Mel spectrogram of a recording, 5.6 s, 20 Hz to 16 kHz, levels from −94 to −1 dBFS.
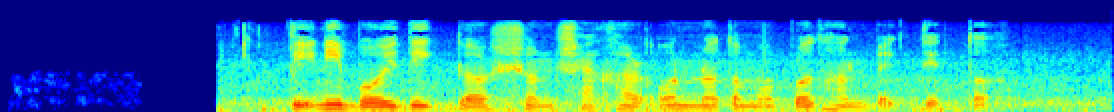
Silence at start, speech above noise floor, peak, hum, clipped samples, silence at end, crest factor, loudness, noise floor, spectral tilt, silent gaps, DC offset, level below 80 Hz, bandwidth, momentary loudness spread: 1.1 s; 52 dB; -6 dBFS; none; under 0.1%; 0 s; 18 dB; -24 LUFS; -76 dBFS; -5.5 dB/octave; none; under 0.1%; -48 dBFS; 8.2 kHz; 16 LU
